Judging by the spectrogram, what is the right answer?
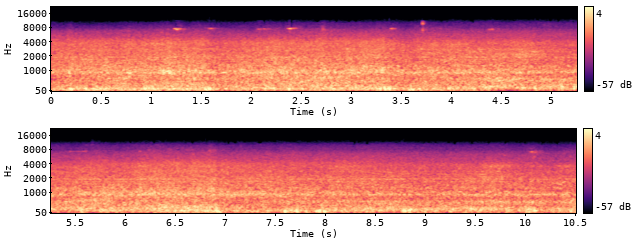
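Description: Steady wind rush and rolling road noise from riding a bicycle, buffeting an action camera's microphone as a constant low rumble.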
